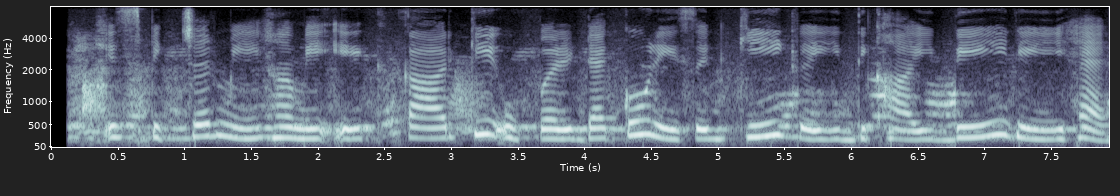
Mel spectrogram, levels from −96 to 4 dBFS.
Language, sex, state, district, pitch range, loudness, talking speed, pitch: Hindi, female, Punjab, Fazilka, 205-245 Hz, -11 LUFS, 115 wpm, 225 Hz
